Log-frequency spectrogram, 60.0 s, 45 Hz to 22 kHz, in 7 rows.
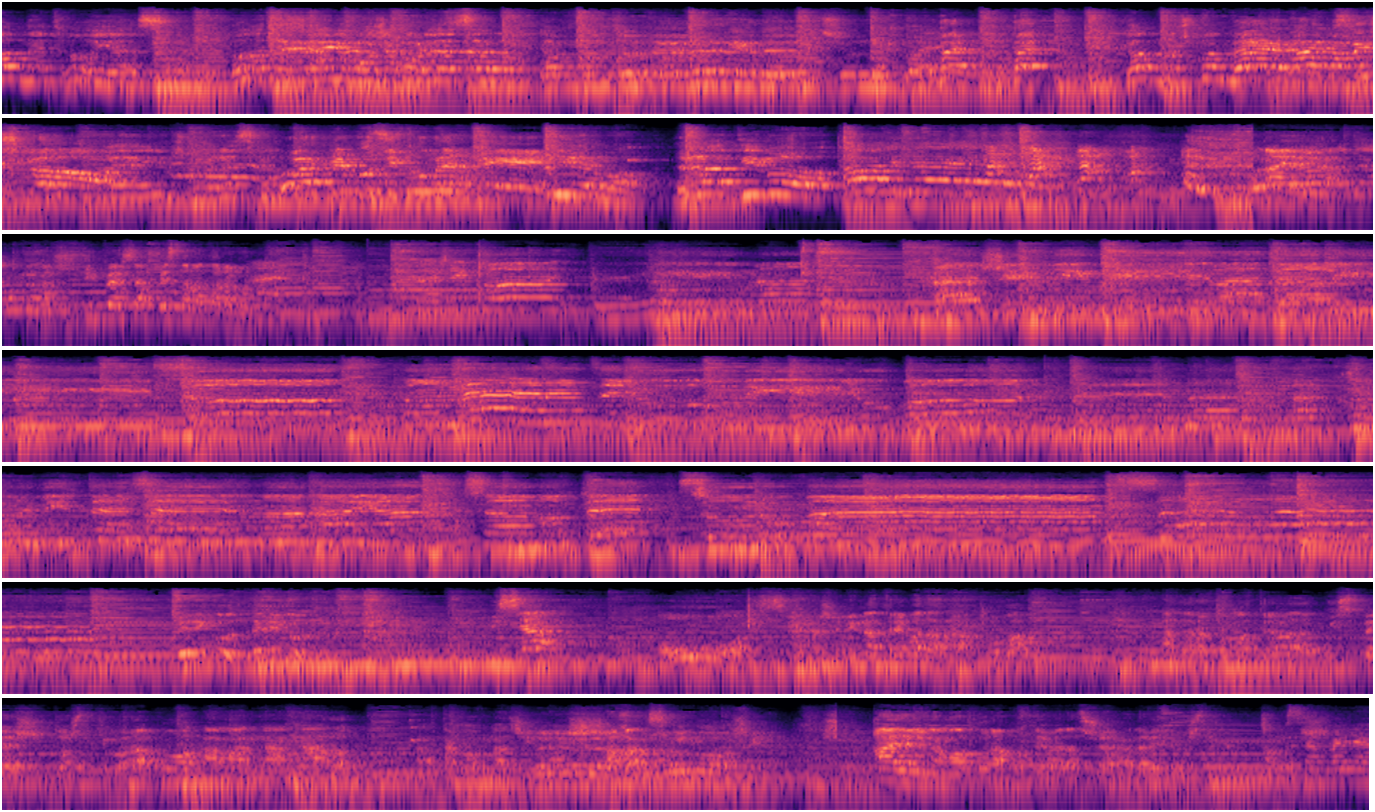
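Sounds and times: acoustic guitar strumming: 0:00.9 - 0:59.9
person singing: 0:01.4 - 0:13.2, 0:13.8 - 0:17.7, 0:18.7 - 0:48.2, 0:49.9 - 0:50.7.

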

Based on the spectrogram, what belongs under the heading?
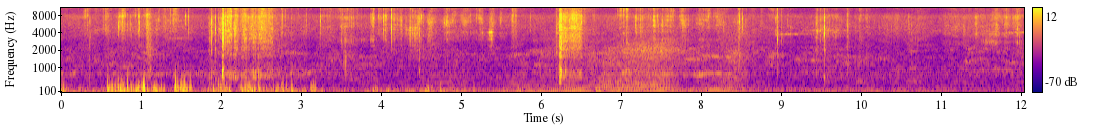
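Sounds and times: vehicle engine running: 0:05.1 - 0:11.0.

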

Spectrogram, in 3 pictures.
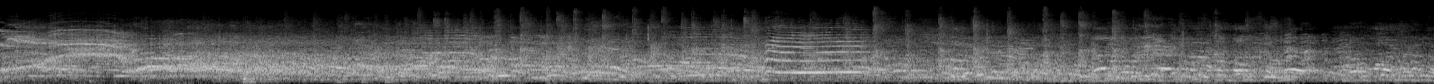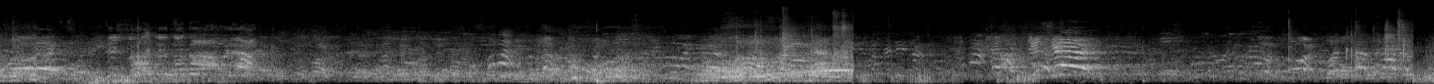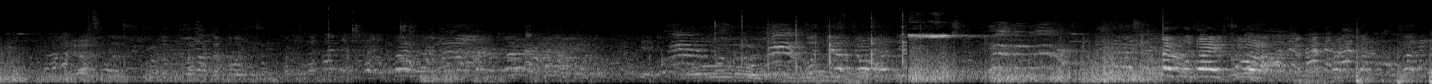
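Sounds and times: players shouting: 0:00.0 - 0:22.9.

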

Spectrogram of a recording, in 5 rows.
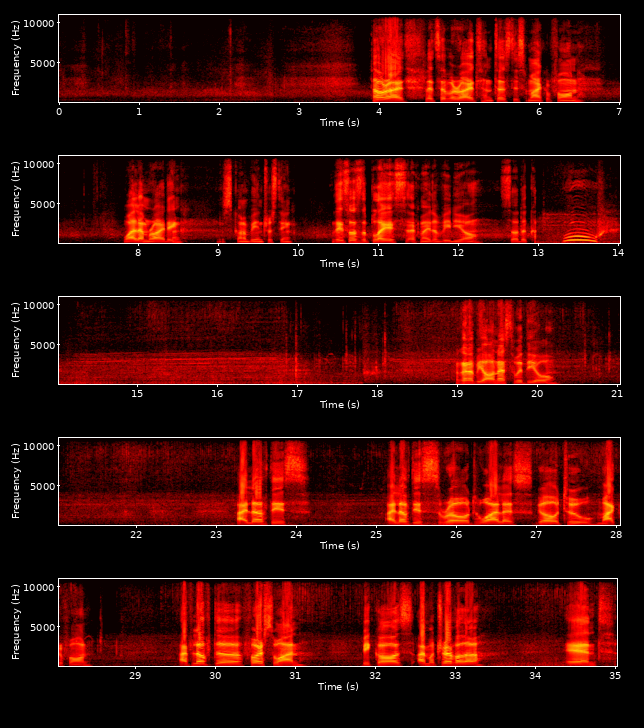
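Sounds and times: bicycle rolling noise: 0:00.0 - 0:04.6, 0:13.0 - 0:35.0
rushing wind: 0:00.0 - 0:35.0.

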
